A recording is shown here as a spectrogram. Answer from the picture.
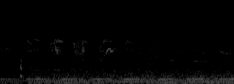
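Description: Faint, high whining from a Blue Heeler (Australian cattle dog), a string of short squeaky whimpers as he complains while waiting to be fed.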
